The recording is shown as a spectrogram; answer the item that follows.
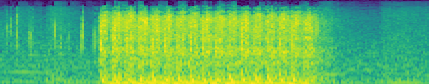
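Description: Gunfire in the Nations At War Digital war video game: a dense, loud burst of rapid automatic shots lasting about a second, beginning abruptly and cutting off, with quiet ambience before and after.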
